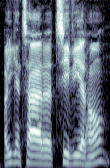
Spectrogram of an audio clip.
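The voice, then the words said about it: Commercial announcer-style delivery. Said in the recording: “you sound like a commercial”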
